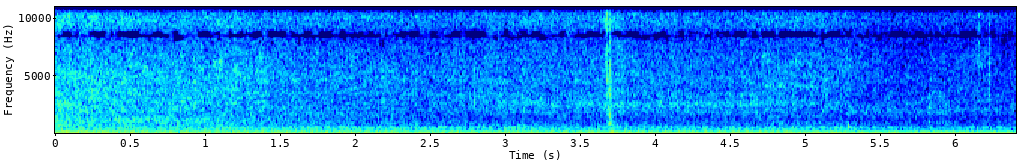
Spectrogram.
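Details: 2004 Nissan Titan with a crank-no-start, fuel pump line suspected unplugged at repossession; smooth, steady low rumble at idle with no stumbling or clatter; engine starts and idles normally.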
